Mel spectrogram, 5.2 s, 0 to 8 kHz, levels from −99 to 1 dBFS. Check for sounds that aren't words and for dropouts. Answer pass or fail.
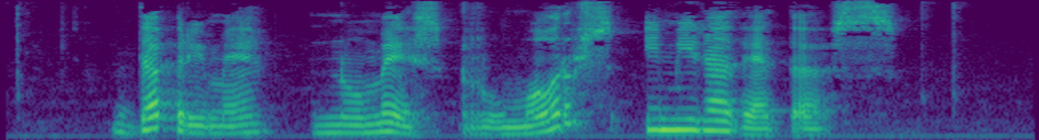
pass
